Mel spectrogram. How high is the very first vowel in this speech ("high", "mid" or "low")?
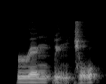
mid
